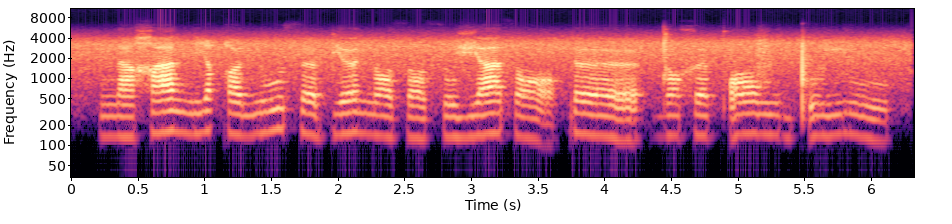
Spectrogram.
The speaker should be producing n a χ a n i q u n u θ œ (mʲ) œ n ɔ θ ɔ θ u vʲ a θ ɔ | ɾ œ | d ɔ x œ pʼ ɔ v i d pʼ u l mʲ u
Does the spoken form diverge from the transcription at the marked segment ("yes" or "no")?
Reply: yes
